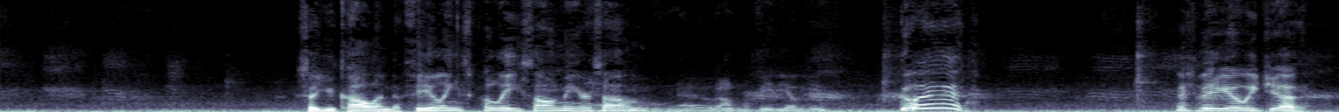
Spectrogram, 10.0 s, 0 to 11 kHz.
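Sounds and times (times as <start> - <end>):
faint bird calls: 0.0 - 2.2, 4.5 - 10.0.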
